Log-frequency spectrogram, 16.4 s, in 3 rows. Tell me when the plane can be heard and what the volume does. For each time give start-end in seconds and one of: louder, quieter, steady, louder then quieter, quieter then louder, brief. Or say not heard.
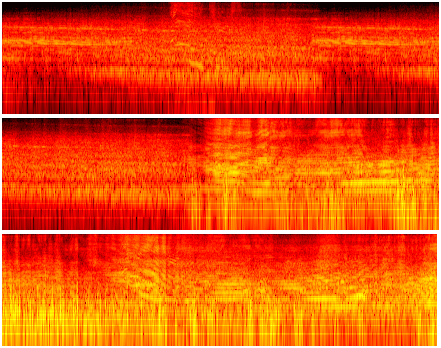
0.0-16.3 louder.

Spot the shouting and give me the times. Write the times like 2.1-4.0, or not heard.
2.0-3.0, 12.3-13.2.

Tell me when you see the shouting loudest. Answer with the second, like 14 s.
13 s.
